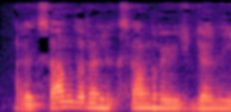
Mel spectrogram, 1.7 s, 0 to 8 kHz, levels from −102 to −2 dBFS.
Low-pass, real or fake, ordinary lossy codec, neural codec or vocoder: 7.2 kHz; fake; MP3, 32 kbps; codec, 44.1 kHz, 2.6 kbps, SNAC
